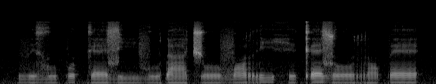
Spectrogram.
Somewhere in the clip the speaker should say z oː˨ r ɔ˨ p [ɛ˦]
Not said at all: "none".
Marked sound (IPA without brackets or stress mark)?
ɛ˦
